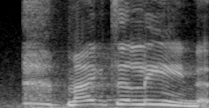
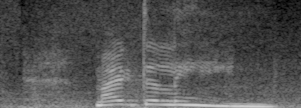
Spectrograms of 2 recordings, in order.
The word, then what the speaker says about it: Magdalene: be quiet my goodness Magdalene oh was a silent E apparently potentially Magdalene is definitely a British thing Magdalene the E is silent this is this is how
